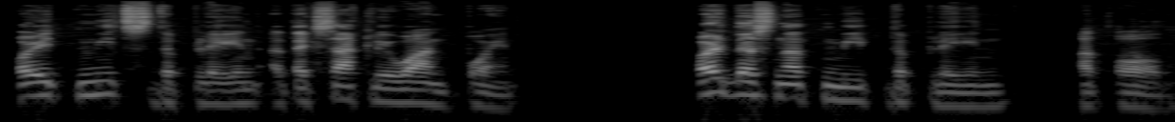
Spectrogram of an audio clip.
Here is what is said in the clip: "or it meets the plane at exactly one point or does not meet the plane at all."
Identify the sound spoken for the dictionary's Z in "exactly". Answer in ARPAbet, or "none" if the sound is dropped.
S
